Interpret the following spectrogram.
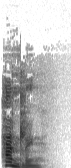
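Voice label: "handling", British English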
